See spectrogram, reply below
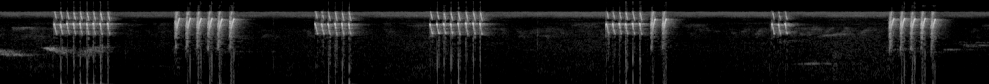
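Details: Kolibri ninja sunbird song used as a lure for other sunbirds: short bursts of very high, rapid ticking notes, each about half a second long, repeated roughly every 1.3 seconds with brief pauses between.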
